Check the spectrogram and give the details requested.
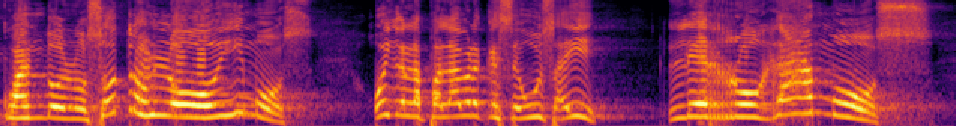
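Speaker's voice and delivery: loud, high pulpit reading; preaching at full force. Acted. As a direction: stress the scripture word to the crowd. Preaching the text loudly.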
